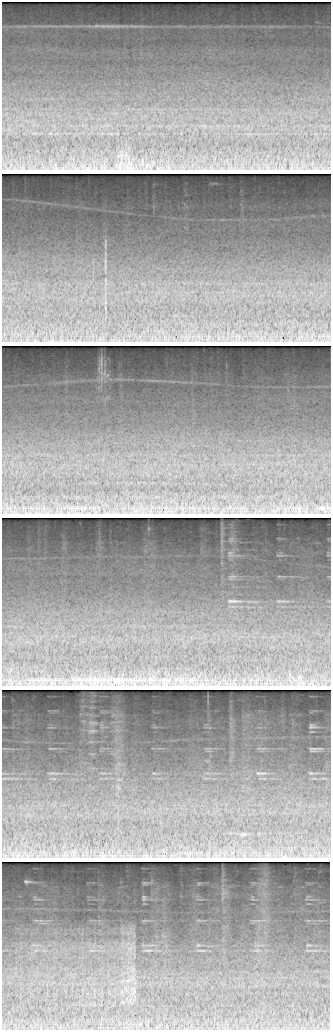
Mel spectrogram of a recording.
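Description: Diesel freight locomotive approaching slowly with a train of covered hopper cars: a steady engine rumble and low hum, joined about two-thirds of the way through by a series of sharp clicks from wheels and cars on the track.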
